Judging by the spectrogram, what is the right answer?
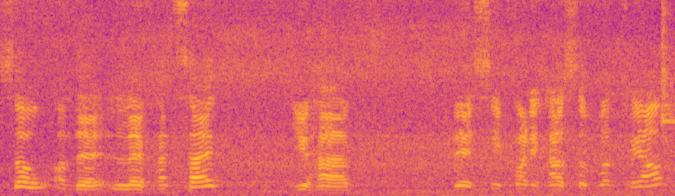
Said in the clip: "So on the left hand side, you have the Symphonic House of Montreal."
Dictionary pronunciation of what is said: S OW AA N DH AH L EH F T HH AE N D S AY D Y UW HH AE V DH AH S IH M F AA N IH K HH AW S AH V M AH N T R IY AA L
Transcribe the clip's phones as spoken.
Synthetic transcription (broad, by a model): S OW AA N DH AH L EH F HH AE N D S AY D Y UW HH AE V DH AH S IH F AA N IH HH AW S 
